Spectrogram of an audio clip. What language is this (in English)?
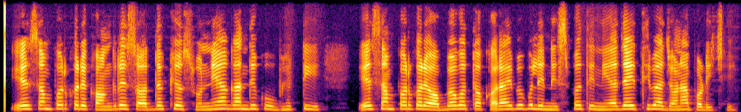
Odia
